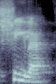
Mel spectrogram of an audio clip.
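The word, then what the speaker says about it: Síle: one sure i'm sorry can i just check pronunciation of your name oh i love the question it's sheila it's sheila yeah i'm glad i asked him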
